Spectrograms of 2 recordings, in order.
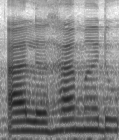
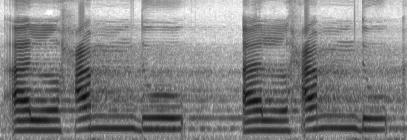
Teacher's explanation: Alhamdu, alhamdu, hamnya mim ini jangan lama ditahan sehingga membentuk suara yang agak sedikit panjang ataupun membunyikan suara yang mendengung. Karena ini ha ketemu mim itu dibaca jelas ya. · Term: idhar syafawi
